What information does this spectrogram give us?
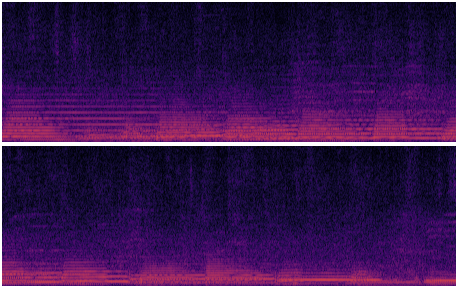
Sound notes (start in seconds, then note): none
